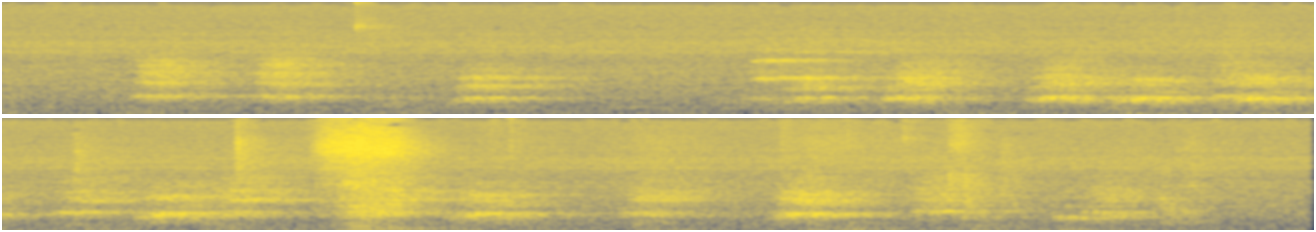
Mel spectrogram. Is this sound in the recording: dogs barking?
yes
